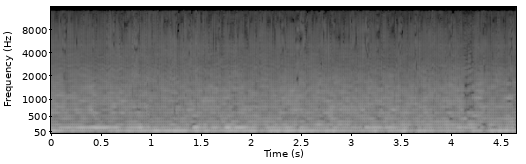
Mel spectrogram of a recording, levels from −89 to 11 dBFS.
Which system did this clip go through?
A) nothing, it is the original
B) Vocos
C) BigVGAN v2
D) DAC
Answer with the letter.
C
